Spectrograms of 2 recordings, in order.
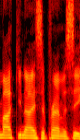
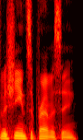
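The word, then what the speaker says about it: Machinae Supremacy: It is a new album from Machine Supremacy, and I like to pronounce the name of their band Machina Supremacy because that's how it's spelled, even though technically it's Machine Supremacy.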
